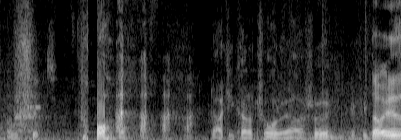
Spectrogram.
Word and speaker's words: Caracciolo: Carpaccio? Caracciolo. Caracciolo, das spricht man genauso aus.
